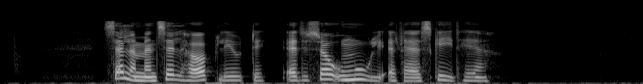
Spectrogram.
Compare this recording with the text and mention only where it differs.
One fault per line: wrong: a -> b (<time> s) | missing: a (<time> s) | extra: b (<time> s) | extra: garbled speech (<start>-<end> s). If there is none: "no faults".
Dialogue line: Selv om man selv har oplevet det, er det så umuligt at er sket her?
no faults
